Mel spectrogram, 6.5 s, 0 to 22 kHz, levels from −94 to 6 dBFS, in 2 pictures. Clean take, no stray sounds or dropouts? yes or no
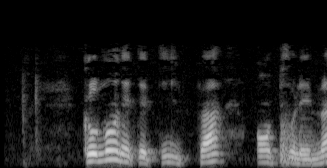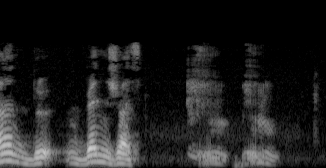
no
